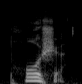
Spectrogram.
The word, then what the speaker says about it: Porsche: So I think this is Jeff's way of saying I've been saying it wrong. It's Porsche.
